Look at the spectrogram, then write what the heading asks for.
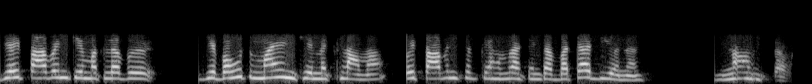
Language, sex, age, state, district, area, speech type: Maithili, female, 18-30, Bihar, Saharsa, rural, conversation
